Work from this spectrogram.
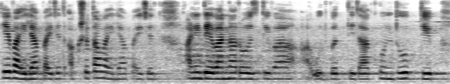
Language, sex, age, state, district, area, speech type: Marathi, female, 30-45, Maharashtra, Kolhapur, urban, spontaneous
